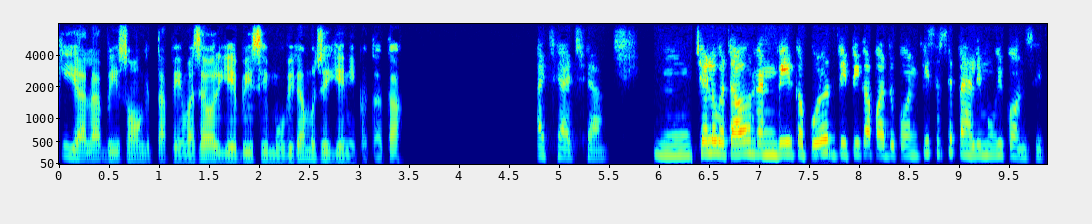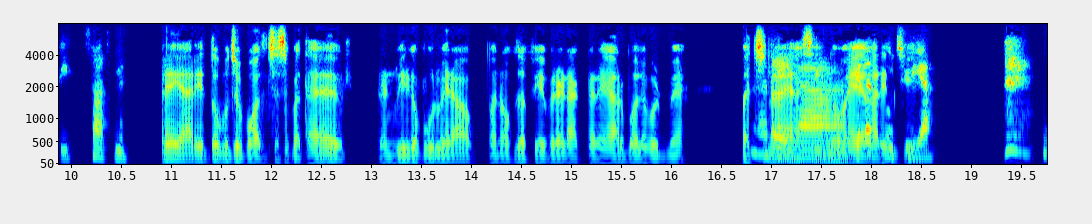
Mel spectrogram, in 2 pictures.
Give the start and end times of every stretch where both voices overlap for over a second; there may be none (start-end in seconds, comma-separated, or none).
16.9-18.5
